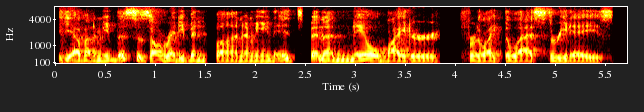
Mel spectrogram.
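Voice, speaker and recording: Raspy-voiced man with a head cold. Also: low-pitched, moderate pace, rough recording. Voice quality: rough, raspy voice. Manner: playful, breaks into pirate growls. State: sick with a cold, sore throat, stuffed up. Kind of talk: casual chat.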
